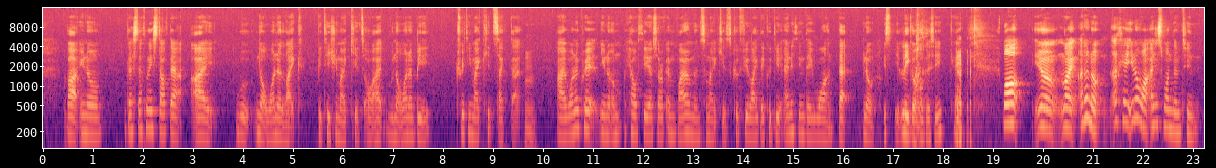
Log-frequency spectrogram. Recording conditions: sounds in the background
